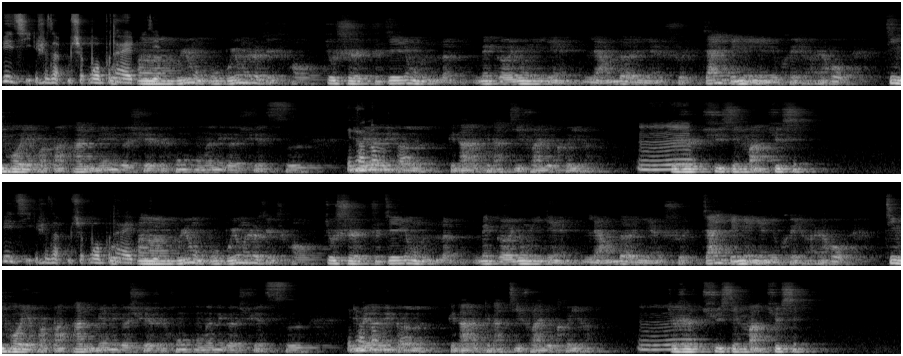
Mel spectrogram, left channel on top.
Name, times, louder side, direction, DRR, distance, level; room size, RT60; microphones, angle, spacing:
voice 1, 0.0-1.6 12.4-13.1 15.3-15.9, left 3 dB, 45° left, 15 dB, 0.4 m, -26 dB
voice 2, 1.1-12.0 12.5-14.9 15.6-16.9, equal, 15° right, -2 dB, 0.8 m, -25 dB
11.5 x 7.8 x 4.3 m, 0.85 s
head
